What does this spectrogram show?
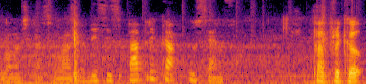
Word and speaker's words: paprika u senfu: Paprika u senfu. Did I pronounce that right? Yes. Shall I say it again? Paprika u senfu.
